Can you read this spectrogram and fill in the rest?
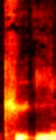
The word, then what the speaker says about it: Qi: ça s'écrit QI, mais apparemment il faut dire Qi.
